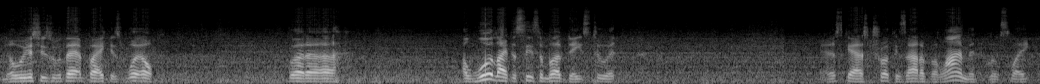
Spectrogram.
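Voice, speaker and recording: A middle-aged man of medium pitch narrates a casual motorcycle ride on a rural road as a motovlogger. He stays relaxed and chatty, drawing out filler pauses as he goes. Recorded on a helmet mic, the clip carries wind, engine, and road noise.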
